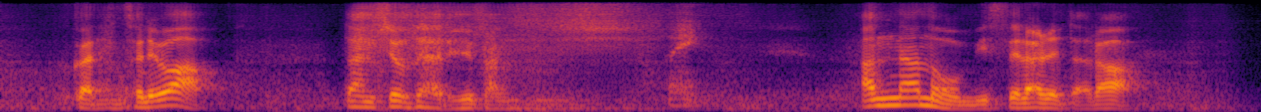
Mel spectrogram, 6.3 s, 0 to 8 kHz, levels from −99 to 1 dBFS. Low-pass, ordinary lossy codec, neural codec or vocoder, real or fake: 7.2 kHz; AAC, 48 kbps; codec, 16 kHz, about 1 kbps, DyCAST, with the encoder's durations; fake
